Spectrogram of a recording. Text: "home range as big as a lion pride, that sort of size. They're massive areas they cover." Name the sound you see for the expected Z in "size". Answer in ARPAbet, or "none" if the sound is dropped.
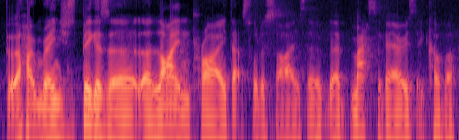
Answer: Z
